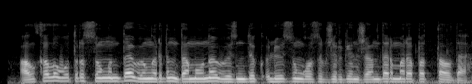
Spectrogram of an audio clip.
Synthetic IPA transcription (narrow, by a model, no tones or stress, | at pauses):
ɑ̰lˠqɑlˠəwo̞t̪əɾəsːo̞ɴənd̪ɑwɵŋɪɾd̪ɪŋd̪ɑmuwənɑwɵzɪnd̪ɪkʲʏles̬ɪɴqʰo̞səpʒʏɾɡʲe̞nʒɑnd̪ɑɾmɑɾɑpɑt̪ːɑlˠd̪ə̰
